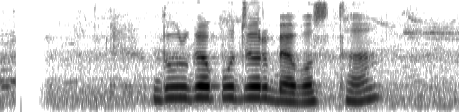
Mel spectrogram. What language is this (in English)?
Bangla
